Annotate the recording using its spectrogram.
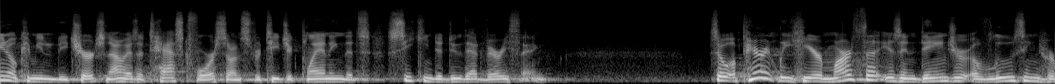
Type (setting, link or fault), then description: setting, large echoing room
